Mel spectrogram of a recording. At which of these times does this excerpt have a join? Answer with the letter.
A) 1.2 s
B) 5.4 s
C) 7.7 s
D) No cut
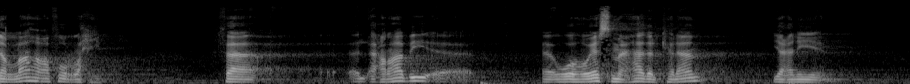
D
